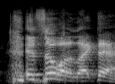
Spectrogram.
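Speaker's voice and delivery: ordinary talk, nothing marked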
